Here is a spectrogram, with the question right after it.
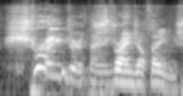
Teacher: an SH sound instead of ST on Stranger Things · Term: Sean Connery voice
